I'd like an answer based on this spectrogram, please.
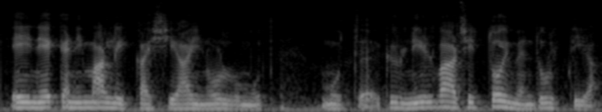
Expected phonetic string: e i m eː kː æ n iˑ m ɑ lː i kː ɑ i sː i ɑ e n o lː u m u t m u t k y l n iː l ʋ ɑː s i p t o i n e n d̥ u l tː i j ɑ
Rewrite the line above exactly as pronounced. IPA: e i n eː kː æ n iˑ m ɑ lː i kː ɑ i sː i ɑ i n o lː u m u t m u t k y l n iː l ʋ ɑː s i t t o i m e n d̥ u l tː i j ɑ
